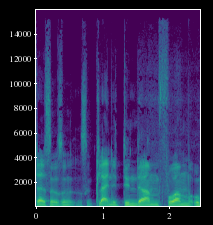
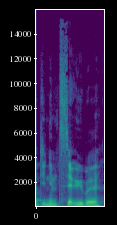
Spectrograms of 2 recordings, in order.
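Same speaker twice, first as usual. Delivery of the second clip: ordinary talk, nothing marked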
